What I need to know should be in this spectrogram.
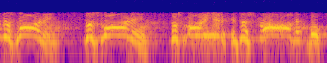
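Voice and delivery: very high, loud, repeated outcry; shouted last-straw outrage. Retold or imitated. Lady reaching her limit with the preacher, shouted outrage. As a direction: hammer it out at a shriek, then ease off.

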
